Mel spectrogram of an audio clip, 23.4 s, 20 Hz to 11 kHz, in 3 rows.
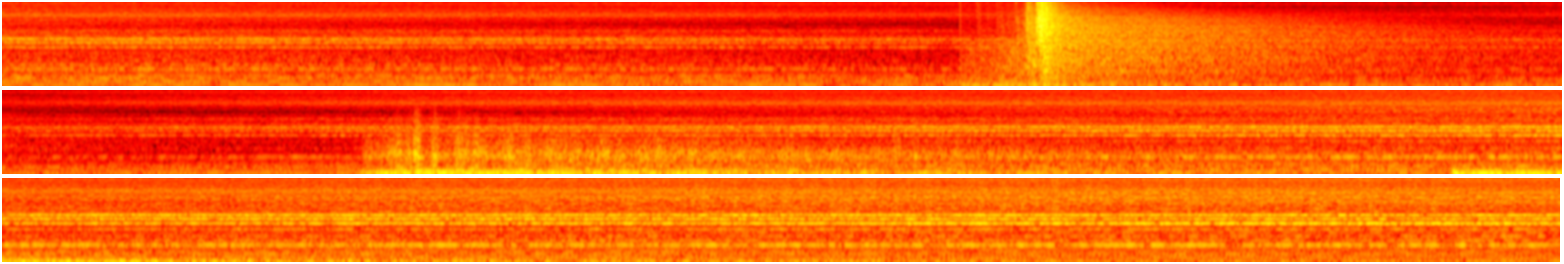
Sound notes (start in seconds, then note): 0.2 intense dramatic music continues; 9.8 image booming; 18.5 intense dramatic music continues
